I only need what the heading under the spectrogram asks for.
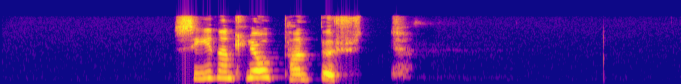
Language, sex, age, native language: Icelandic, female, 50-59, Icelandic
